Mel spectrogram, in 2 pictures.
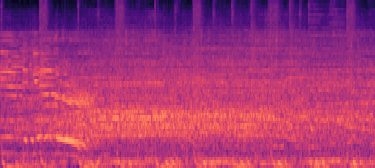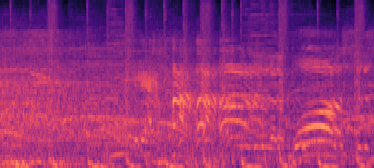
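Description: A rodeo arena crowd cheers, whoops and shouts loudly and continuously, the dense roar swelling and dipping with scattered yells on top, and voices are heard within the noise.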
